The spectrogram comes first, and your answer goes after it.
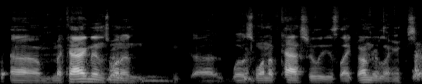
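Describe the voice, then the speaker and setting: Low, bright-toned man venting opinions. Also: moderate pace, slight background noise. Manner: opinionated, rambling with restarts. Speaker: podcast host. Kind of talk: casual sports chat.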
